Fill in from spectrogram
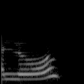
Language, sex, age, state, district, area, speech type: Dogri, female, 60+, Jammu and Kashmir, Udhampur, rural, conversation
